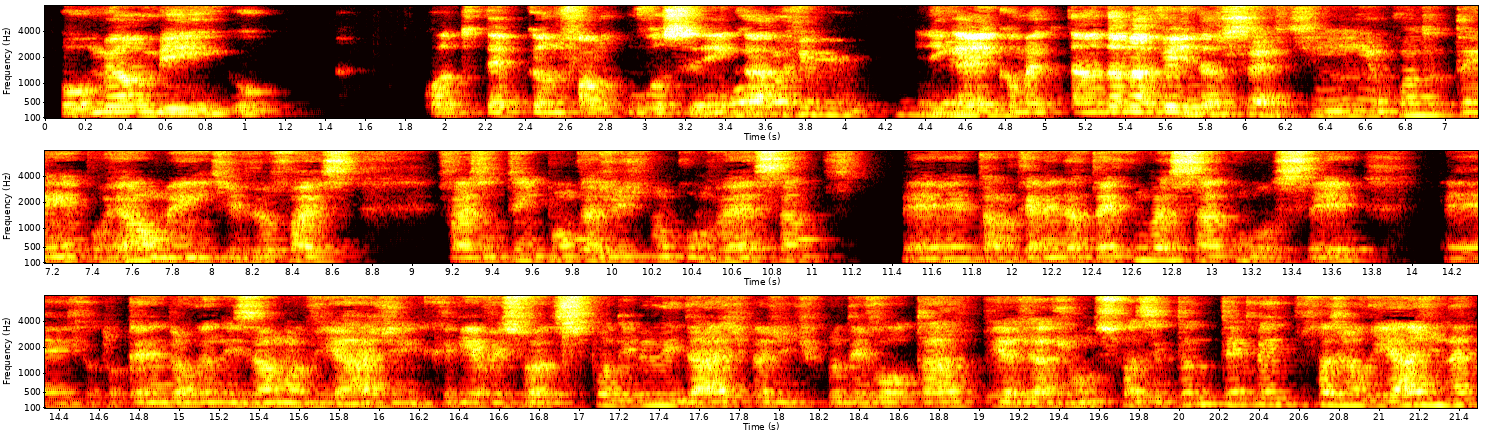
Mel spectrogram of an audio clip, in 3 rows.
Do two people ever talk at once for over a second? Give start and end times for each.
none

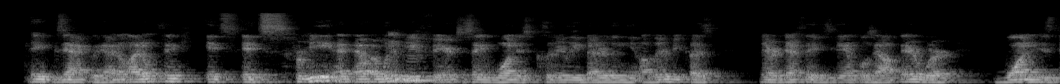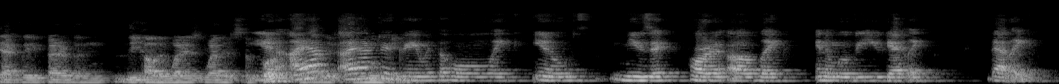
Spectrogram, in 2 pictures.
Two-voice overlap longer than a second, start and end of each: 13.1-14.7

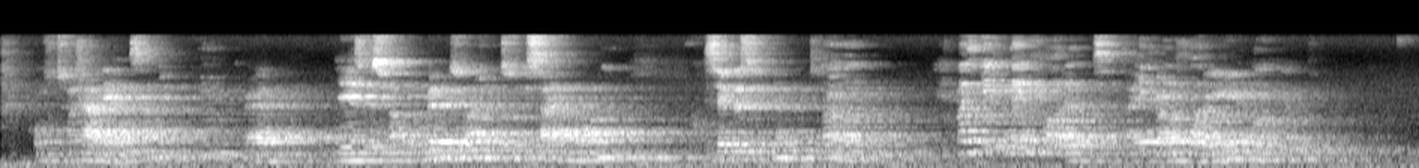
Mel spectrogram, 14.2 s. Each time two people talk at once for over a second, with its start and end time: 11.4-12.9

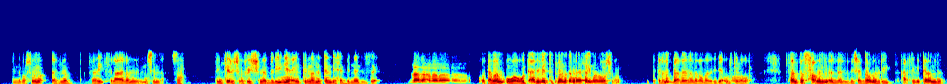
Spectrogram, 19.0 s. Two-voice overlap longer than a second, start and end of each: none

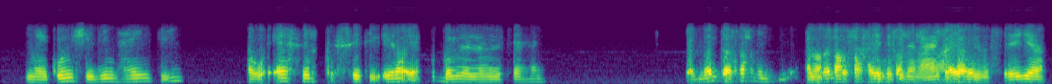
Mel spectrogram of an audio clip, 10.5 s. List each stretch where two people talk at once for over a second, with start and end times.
8.1-9.8

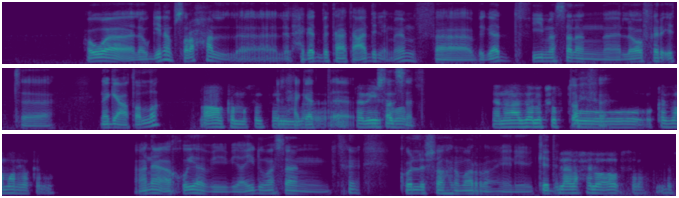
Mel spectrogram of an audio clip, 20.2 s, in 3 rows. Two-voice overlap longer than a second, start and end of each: 9.5-10.8

